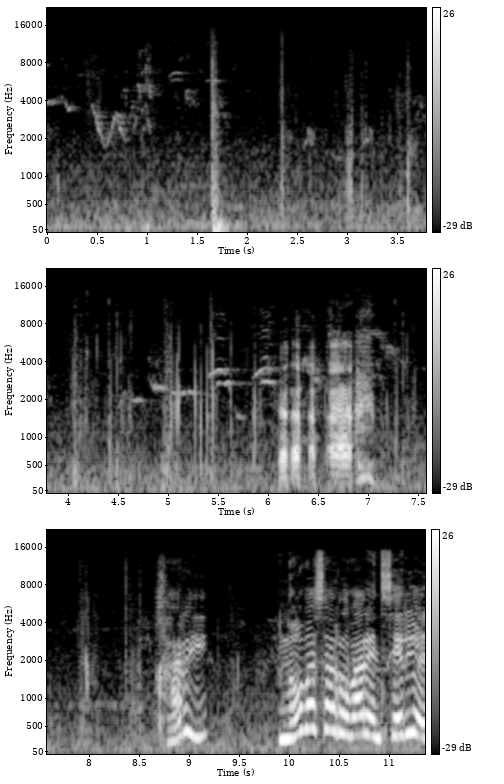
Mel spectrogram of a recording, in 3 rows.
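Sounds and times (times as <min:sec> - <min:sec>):
footsteps walking: 0:01.7 - 0:09.6
laughter: 0:05.9 - 0:07.5
speech: 0:06.1 - 0:07.2, 0:08.8 - 0:09.3, 0:09.9 - 0:11.3.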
